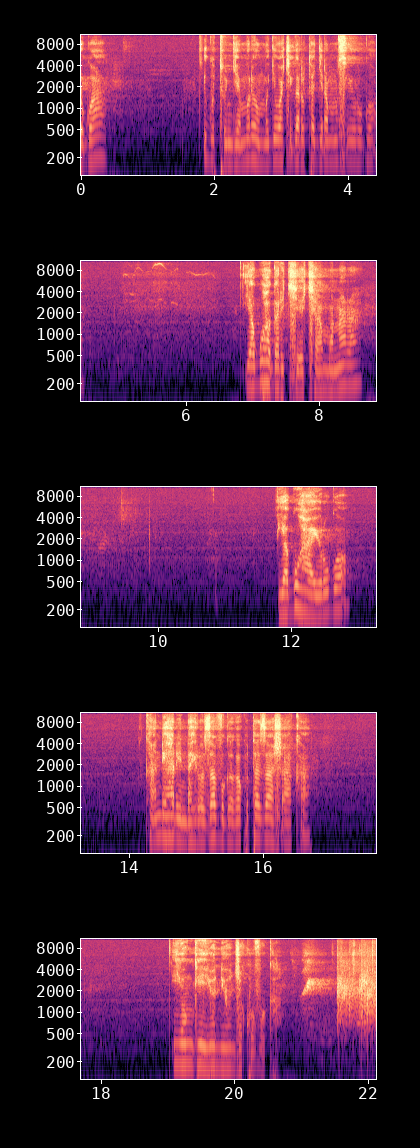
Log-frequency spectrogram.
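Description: A middle-aged woman speaks slowly into a microphone in short phrases, with pauses.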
